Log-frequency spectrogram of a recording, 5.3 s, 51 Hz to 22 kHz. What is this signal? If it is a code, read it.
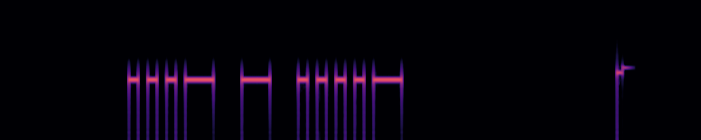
Morse code, heard as a keyed tone, about 17 wpm, 700 Hz. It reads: VT4
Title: All Cut Numbers - 3-Digit 17wpm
